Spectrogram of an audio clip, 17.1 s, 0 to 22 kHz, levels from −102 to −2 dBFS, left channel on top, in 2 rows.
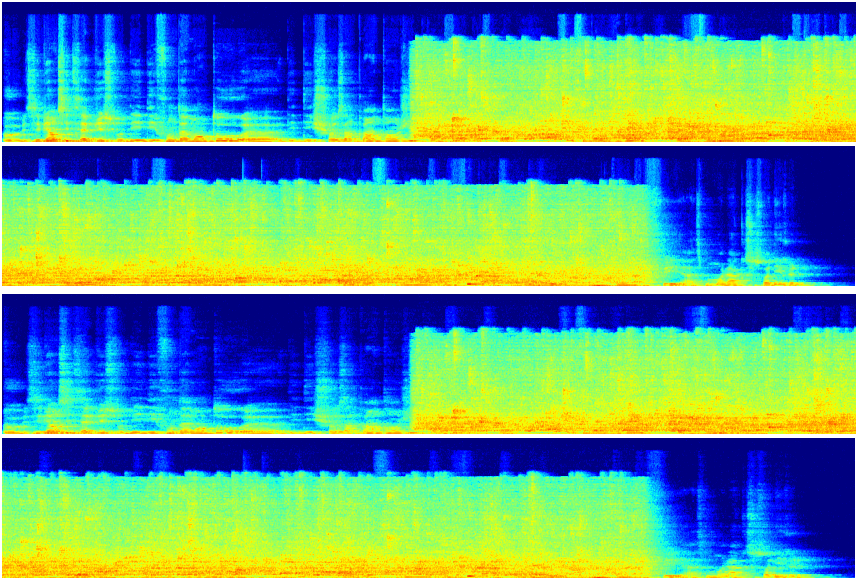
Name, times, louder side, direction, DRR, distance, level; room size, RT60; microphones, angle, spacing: voice 1, 0.0-16.5, left 2 dB, 75° left, 3 dB, 0.5 m, -33 dB
sound 1, 4.1-15.0, equal, 25° left, 0.9 m, -24 dB
3.3 x 2.0 x 2.8 m, 0.71 s
head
